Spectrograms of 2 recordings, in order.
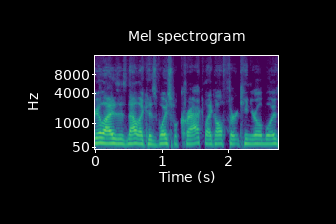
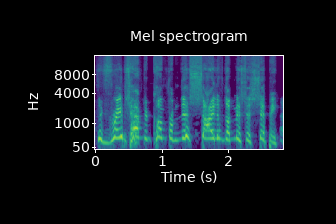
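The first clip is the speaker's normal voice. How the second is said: much higher, lightly hammed-up; silly strict dad voice, pitched much higher; mock dad voice; 12 semitones higher than usual. Continuing the cartoon dad voice.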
